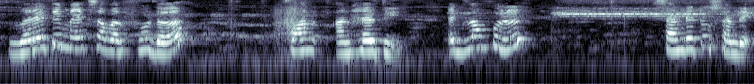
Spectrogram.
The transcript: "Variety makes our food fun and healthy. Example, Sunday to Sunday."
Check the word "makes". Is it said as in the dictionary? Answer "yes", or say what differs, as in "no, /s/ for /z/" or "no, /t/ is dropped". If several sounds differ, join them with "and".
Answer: yes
